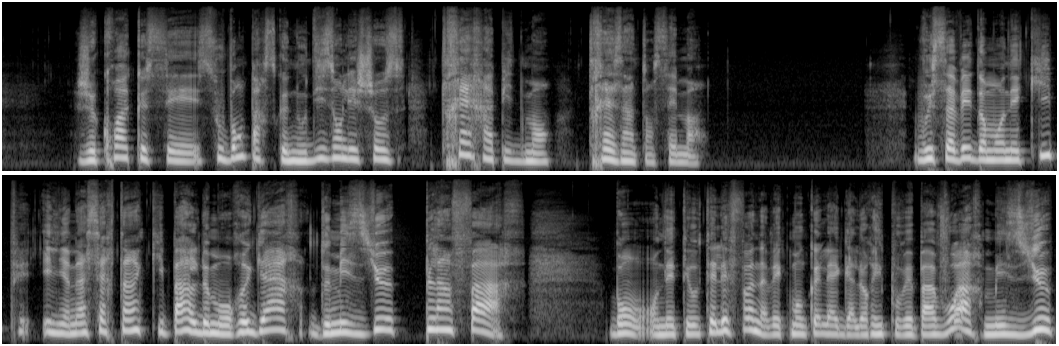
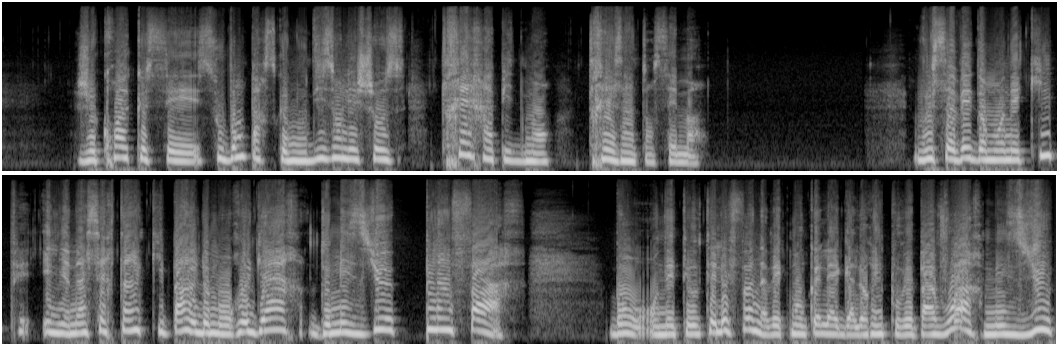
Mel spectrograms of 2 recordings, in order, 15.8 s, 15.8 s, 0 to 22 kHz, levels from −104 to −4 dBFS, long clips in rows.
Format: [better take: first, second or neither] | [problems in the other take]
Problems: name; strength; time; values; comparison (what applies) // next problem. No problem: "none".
first | distortion; heavy; 18% of the sound clipped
